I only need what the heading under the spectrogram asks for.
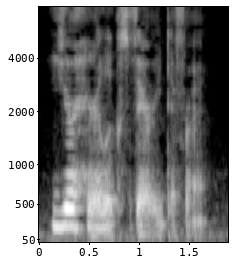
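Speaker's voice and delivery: sharp, pointed delivery. Retelling what grandma said again after being told off: imitating grandma's pointed tone. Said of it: "that tone".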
